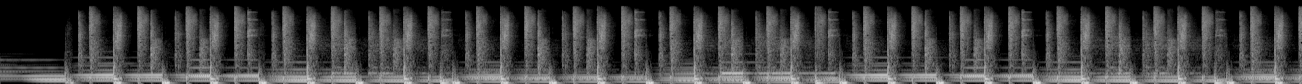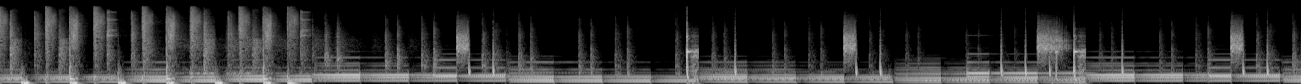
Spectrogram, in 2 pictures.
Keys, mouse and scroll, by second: 2.6 click, 3.4 shift+click, 3.6-10.1 middle drag, 4.6 o, 10.1 shift+click, 10.4 middle click, 11.1 shift+click, 11.3-14.0 middle drag, 12.1 s, 14.0 alt+click, 14.5 alt+shift+click, 14.8 s, 15.5 click, 15.6-20.5 middle drag, 16.6 scroll down 1, 18.6 1, 19.1 l, 20.4 s, 20.5 click, 20.6 middle click, 21.0 Tab, 21.6 shift+middle click, 21.9 scroll up 1, 22.1 shift+middle click, 22.4 scroll up 1, 22.6 shift+middle click, 22.9 shift+a, 25.3 click, 25.8-26.0 drag.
